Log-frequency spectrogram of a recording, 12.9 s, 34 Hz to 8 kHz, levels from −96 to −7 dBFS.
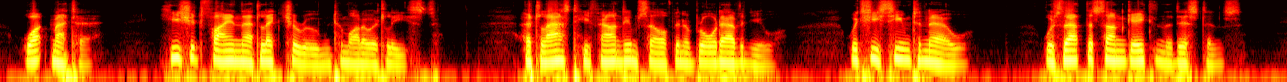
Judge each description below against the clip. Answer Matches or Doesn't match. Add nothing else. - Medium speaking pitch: Doesn't match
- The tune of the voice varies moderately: Matches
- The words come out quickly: Doesn't match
